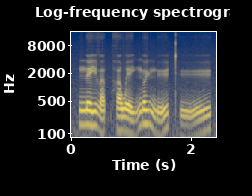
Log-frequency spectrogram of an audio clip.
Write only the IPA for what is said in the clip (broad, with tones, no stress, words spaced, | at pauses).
n̪e˥jlɐ˨˥t̚ hɐ˧we˨jŋɵ˥ɥŋyː˨˥ t̪ʰyː˨˥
